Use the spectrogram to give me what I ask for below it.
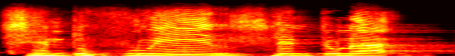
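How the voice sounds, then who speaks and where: A man's voice: very high voice, little pitch movement, takes it slowly, pushed and bright, voice pushed up, full character voice. Man putting on a fervent, gushing preacher. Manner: breathless, emotional, repetitive exclamations. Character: excitable male preacher claiming to feel the Spirit. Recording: echoey hall, dull lo-fi recording.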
